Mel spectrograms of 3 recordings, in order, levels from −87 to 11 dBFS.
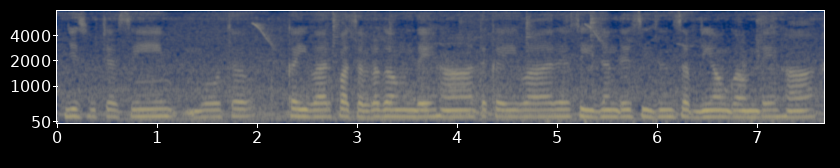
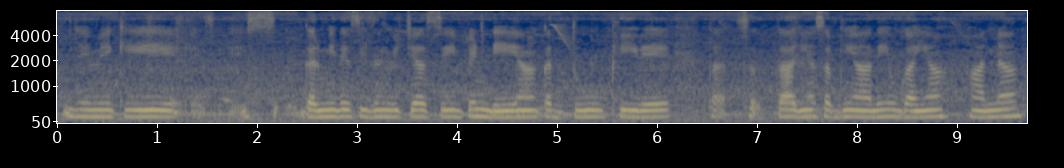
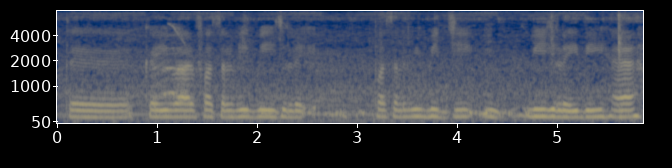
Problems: background sounds at intervals, background conversations at intervals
